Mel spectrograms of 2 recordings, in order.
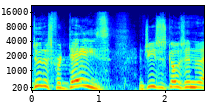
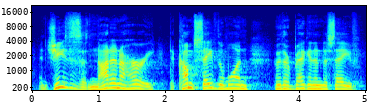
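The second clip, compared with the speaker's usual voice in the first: ordinary talk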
